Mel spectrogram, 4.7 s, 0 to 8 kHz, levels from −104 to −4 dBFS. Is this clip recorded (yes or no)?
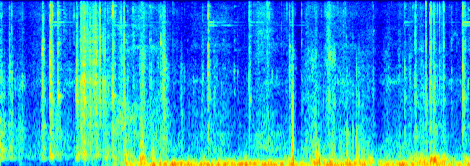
yes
